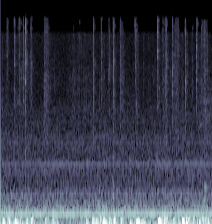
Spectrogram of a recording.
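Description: Typing on a laptop keyboard: an irregular run of quick key clicks as a short comment is typed.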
